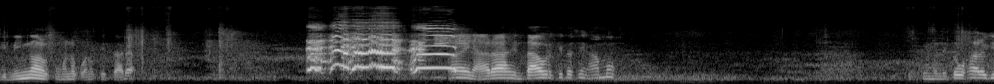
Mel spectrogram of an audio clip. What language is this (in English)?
Indonesian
